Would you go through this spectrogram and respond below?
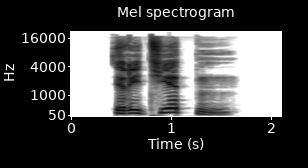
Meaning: inflection of irritieren: 1. first/third-person plural preterite 2. first/third-person plural subjunctive II
- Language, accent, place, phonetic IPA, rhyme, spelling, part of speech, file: German, Germany, Berlin, [ɪʁiˈtiːɐ̯tn̩], -iːɐ̯tn̩, irritierten, adjective / verb, De-irritierten.ogg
